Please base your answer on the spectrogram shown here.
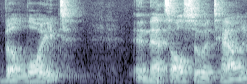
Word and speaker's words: Beloit: boots there's another style it's called the I pronounced it Bell Wat in my last video it's actually pronounced Beloit and that's also a town in Wisconsin established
